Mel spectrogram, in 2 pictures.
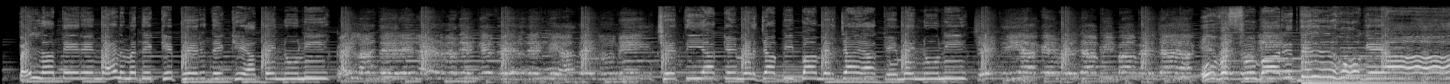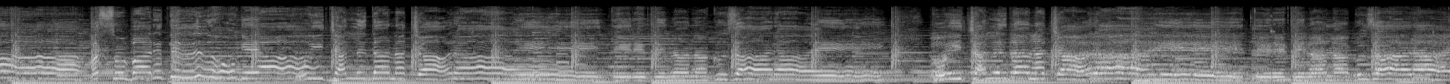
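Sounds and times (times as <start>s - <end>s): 
Punjabi music: 0.0s - 28.9s.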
